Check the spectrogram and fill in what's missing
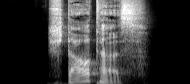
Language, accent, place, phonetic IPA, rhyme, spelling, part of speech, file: German, Germany, Berlin, [ˈʃtaʁtɐs], -aʁtɐs, Starters, noun, De-Starters.ogg
- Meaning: genitive singular of Starter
